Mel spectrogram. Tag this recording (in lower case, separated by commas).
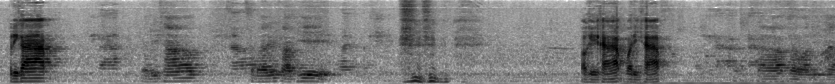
speech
